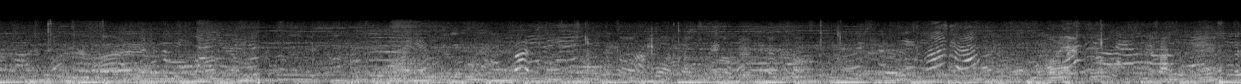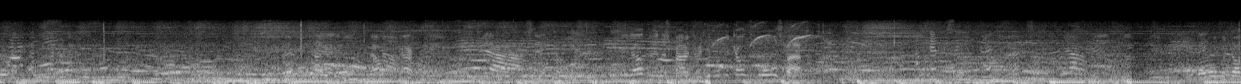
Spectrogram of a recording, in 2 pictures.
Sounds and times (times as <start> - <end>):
Music: 0.0 - 24.8
Speech: 0.0 - 24.8.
